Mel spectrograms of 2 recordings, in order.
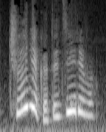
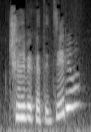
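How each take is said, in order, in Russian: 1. Произносится с повествовательной интонацией. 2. Произносится с вопросительной интонацией.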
